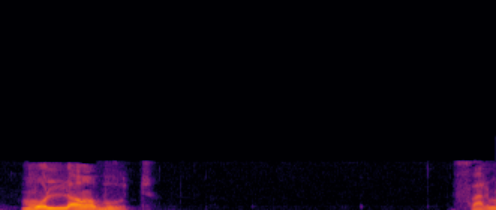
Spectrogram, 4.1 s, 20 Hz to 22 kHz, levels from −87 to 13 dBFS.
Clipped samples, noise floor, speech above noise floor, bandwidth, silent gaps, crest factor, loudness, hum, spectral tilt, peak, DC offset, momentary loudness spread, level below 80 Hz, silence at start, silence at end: under 0.1%; -74 dBFS; 58 dB; 5.4 kHz; none; 20 dB; -17 LUFS; none; -12 dB/octave; -2 dBFS; under 0.1%; 15 LU; -52 dBFS; 0.2 s; 0 s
